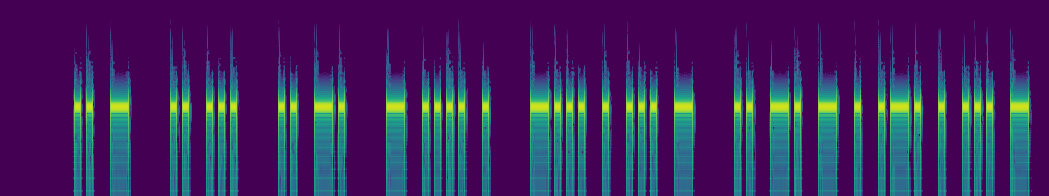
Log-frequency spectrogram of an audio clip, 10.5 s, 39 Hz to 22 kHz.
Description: Morse code, heard as a keyed tone, about 20 wpm, 700 Hz. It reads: IT IS IN THE BEST INTEREST
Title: Sentences with 6-Word Phrases - 20wpm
